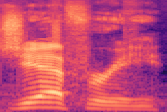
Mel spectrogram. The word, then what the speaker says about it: Geoffrey: Well, it's spelled Geoffrey, which is a weird way to spell Jeffrey, but still pronounced Jeffrey.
